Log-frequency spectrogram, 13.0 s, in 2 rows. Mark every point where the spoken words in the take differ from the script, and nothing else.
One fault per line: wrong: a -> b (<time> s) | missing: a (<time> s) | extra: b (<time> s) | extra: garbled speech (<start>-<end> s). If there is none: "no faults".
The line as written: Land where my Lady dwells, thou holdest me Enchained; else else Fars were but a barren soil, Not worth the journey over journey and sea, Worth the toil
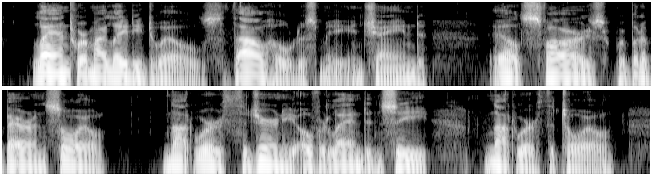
missing: else (5.3 s)
wrong: journey -> land (9.7 s)
extra: Not (11.3 s)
